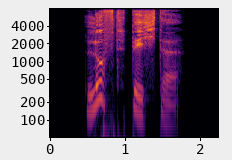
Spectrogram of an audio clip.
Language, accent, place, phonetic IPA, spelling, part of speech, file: German, Germany, Berlin, [ˈlʊftˌdɪçtə], luftdichte, adjective, De-luftdichte.ogg
- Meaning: inflection of luftdicht: 1. strong/mixed nominative/accusative feminine singular 2. strong nominative/accusative plural 3. weak nominative all-gender singular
